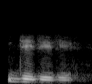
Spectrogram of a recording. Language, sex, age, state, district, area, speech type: Urdu, male, 18-30, Delhi, Central Delhi, urban, conversation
